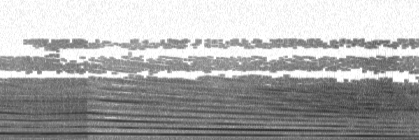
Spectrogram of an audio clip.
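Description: A fire engine's engine rumbles as it passes close by.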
